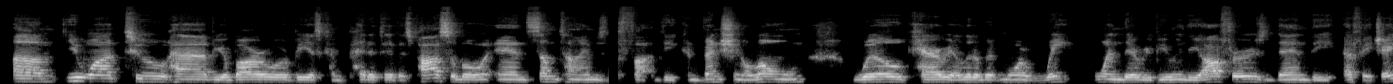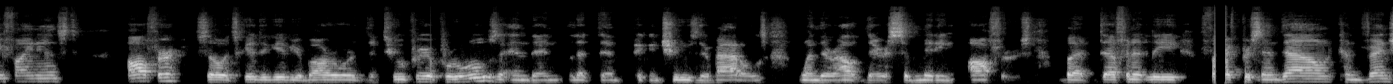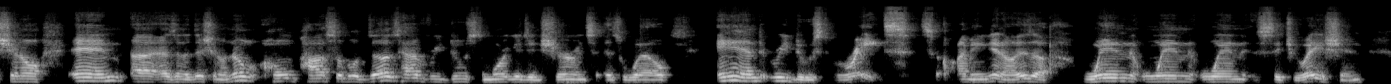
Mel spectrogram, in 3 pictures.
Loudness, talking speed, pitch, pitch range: -19 LUFS, 135 wpm, 125 Hz, 110-160 Hz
